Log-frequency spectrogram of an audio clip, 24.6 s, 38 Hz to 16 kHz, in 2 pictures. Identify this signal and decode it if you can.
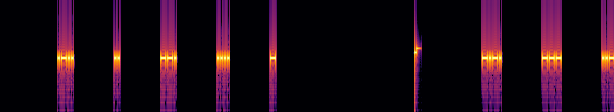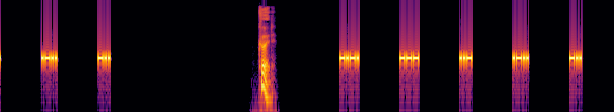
Morse code, heard as a keyed tone, about 36 wpm, spaced as for 10 wpm, 700 Hz. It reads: LIGHT COULD COULD
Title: 8x Character Spacing - Top 300 Words - 35wpm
